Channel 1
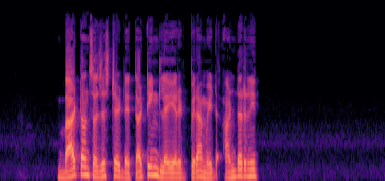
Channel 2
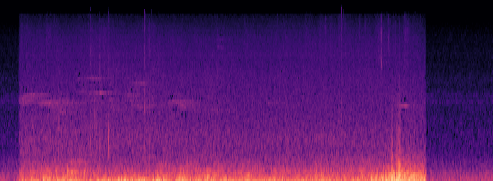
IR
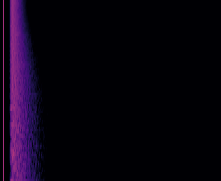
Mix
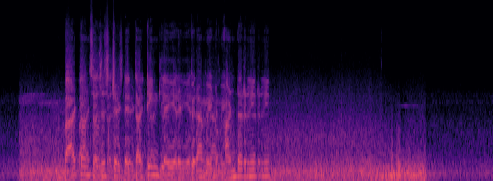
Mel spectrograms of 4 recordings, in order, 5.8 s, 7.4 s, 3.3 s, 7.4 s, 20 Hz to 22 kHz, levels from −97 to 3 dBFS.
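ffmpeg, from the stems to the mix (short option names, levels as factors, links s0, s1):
-filter_complex "[0:a]aeval=exprs='if(lt(val(0),0),0.447*val(0),val(0))':c=same,bandreject=f=60:t=h:w=6,bandreject=f=120:t=h:w=6,bandreject=f=180:t=h:w=6,aecho=1:1:6.3:0.34,volume=0.398,asplit=2[s0][s1];[s1]volume=0.335[s2];[1:a]equalizer=f=1900:t=o:w=0.74:g=-4,acompressor=threshold=0.0631:ratio=2,acrossover=split=180 2200:gain=0.0891 1 0.0891[s3][s4][s5];[s3][s4][s5]amix=inputs=3:normalize=0,volume=0.562,asplit=2[s6][s7];[s7]volume=0.299[s8];[2:a]atrim=start_sample=2205[s9];[s8][s9]afir=irnorm=-1:irlink=0[s10];[s2]aecho=0:1:207:1[s11];[s0][s6][s10][s11]amix=inputs=4:normalize=0,acompressor=threshold=0.0224:ratio=10"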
